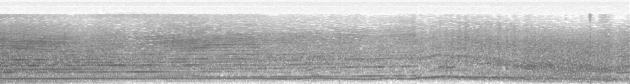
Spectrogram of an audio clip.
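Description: A GRL race car screams around Sonoma Raceway at speed, its engine holding a steady, loud, high-pitched drone that shifts slightly in pitch as it runs, with no talk over it.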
